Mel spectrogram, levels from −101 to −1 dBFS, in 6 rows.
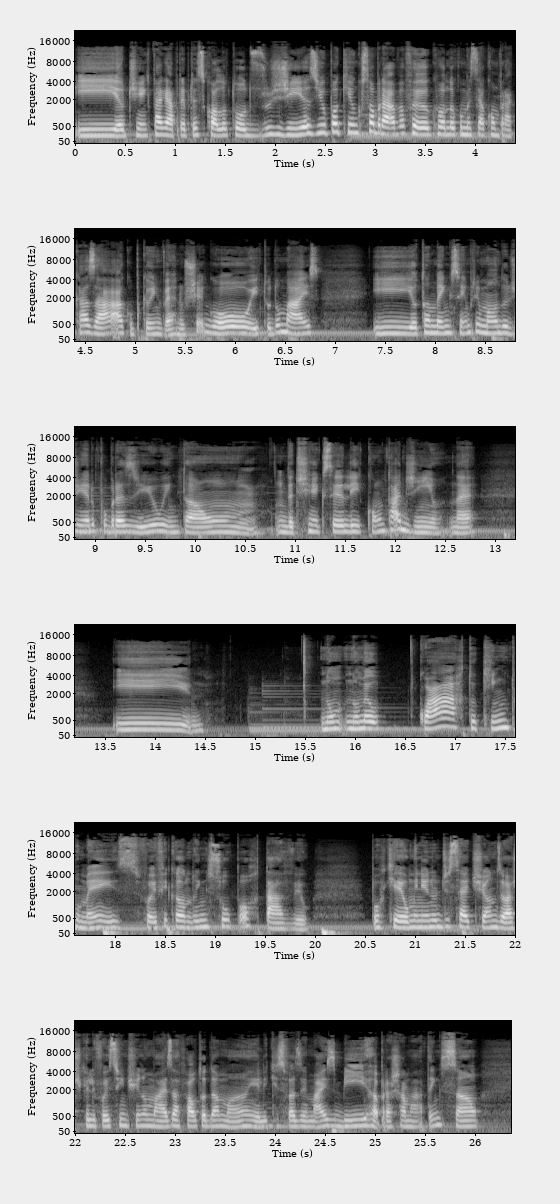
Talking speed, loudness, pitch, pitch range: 190 wpm, -21 LUFS, 195 Hz, 175-210 Hz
